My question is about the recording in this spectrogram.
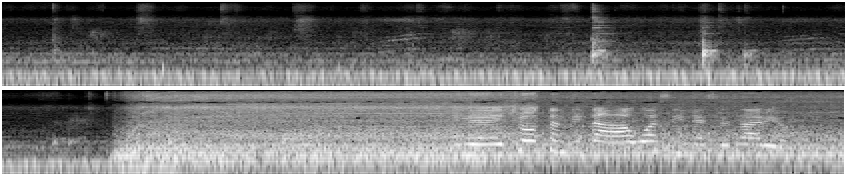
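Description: A few clicks as the jar is seated and the controls pressed, then a Ninja countertop blender switches on suddenly about six seconds in and runs loud and steady, puréeing the soaked chiles into a sauce.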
